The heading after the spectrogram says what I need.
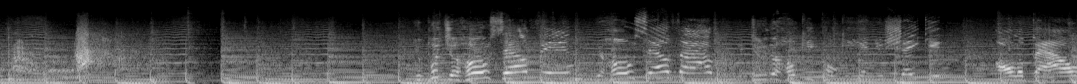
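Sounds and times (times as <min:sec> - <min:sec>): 
dog barking: 0:00.0 - 0:01.5
bouncy steady music: 0:00.0 - 0:10.7
speech: 0:04.3 - 0:10.7.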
